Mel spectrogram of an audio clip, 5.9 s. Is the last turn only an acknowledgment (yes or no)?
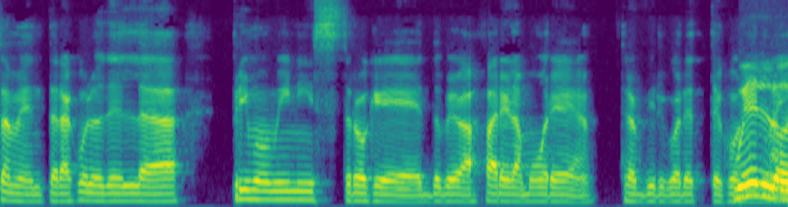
no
